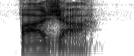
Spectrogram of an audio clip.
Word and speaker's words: Bajaj: Ba. Jaj. Bajaj. – Yeah. – Bajaj. – Yeah. – And he spells it B-A-J-A-J.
